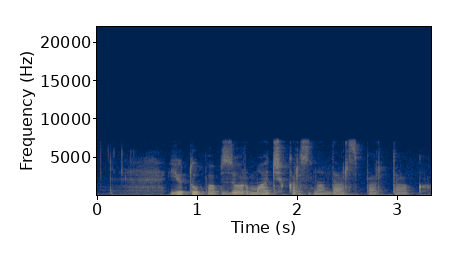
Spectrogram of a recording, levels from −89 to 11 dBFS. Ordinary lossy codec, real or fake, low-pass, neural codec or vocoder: none; real; 7.2 kHz; none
